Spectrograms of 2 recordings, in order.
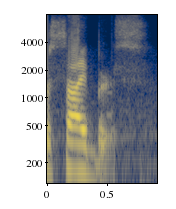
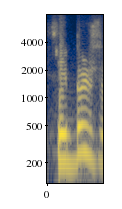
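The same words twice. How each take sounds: First: "Cybers" said with a long i, like "sigh-berz"; long-i pronunciation. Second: "Cybers" said with a short i, like "sibbers"; short-i pronunciation. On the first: Co-host offering a name's second reading, long-i "Cybers". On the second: Co-host offering a name's first reading, short-i "Cybers". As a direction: say "Cybers" as SIB-erz. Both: Shown as a demonstration. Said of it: "How would you pronounce it?".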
